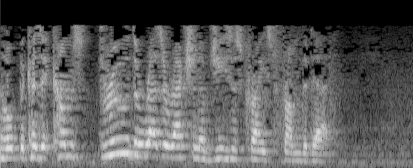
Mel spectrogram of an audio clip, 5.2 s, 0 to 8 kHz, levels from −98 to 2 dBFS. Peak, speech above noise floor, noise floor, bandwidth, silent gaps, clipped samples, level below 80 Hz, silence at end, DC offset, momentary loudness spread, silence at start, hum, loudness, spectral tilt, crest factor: -2 dBFS; 28 dB; -46 dBFS; 5.2 kHz; none; under 0.1%; -52 dBFS; 0.95 s; under 0.1%; 8 LU; 0 s; none; -18 LUFS; -11 dB/octave; 16 dB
